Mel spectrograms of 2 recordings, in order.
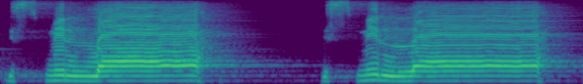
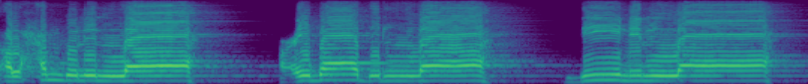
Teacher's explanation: আল্লাহ শব্দের লামের আগে জের আছে, এর জন্য আমাদের লামকে কি করতে হবে পাতলা করে পড়তে হবে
